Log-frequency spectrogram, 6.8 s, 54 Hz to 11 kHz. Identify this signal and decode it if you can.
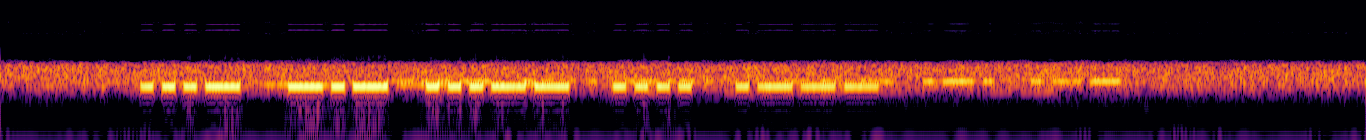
Morse code, heard as a keyed tone, about 22 wpm, 420 Hz, with noise. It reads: VK3HJ
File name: yj0nk-18-075mhz-cw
